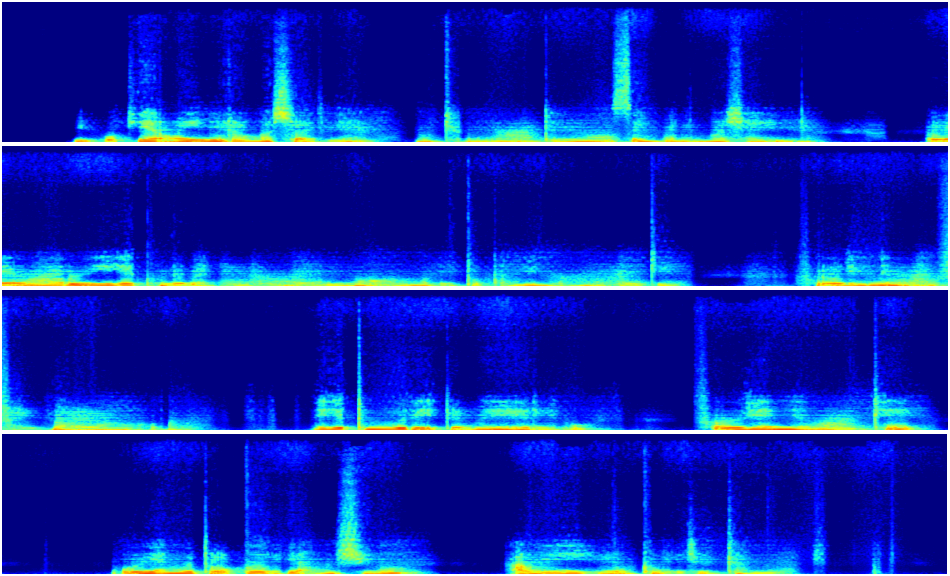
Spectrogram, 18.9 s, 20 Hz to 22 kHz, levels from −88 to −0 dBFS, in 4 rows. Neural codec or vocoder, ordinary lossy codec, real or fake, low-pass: codec, 44.1 kHz, 0.9 kbps, DAC; none; fake; none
